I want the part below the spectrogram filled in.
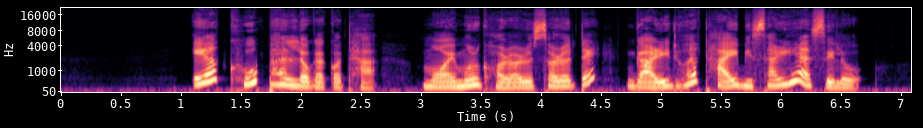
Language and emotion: Assamese, happy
